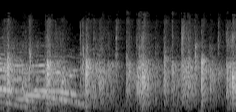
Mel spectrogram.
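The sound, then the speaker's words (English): A church audience claps their hands in praise of God in loose, uneven bursts, a steady patter of sharp slaps, while a voice carries on over the top. “Clap your hands, somebody, and give God praise.”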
